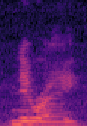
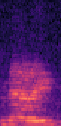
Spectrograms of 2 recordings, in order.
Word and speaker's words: Mary: uh i might ask nerei uh did i say that right okay okay it's mary mary okay cool i'm just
